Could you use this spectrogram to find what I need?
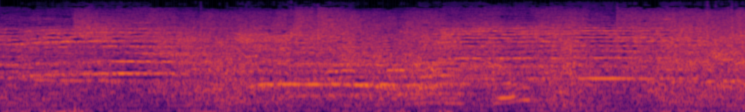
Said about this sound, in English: And the Fort Recovery fans across the way giving a big round of applause there.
